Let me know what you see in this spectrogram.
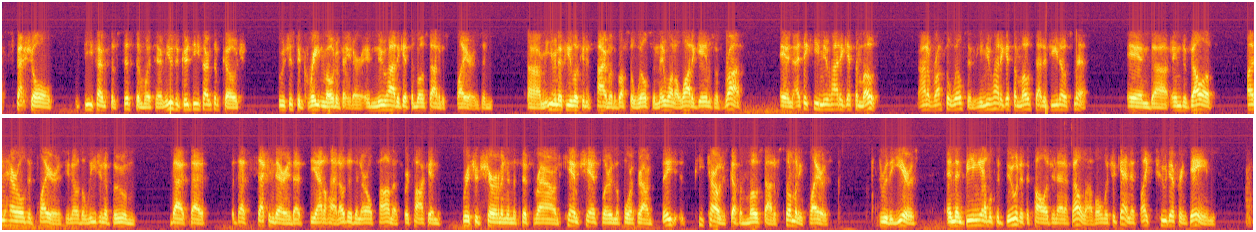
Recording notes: Joins the show on the Farm Bureau guest line talking about all of the NFL craziness live in the BankPlus Studio.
